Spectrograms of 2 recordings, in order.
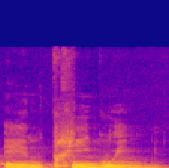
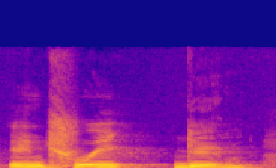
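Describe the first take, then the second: First: "intriguing" wrongly ending in "gwing"; mispronunciation. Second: "intriguing" slowly, as in-TREE-ging; correct pronunciation. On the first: Teacher rejects the U being pronounced, faulty demo. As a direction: put a w glide into "intriguing". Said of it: "Non, c'est pas intriguing". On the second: Teacher shows the middle is like tree, careful model. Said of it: "C'est intri-, tree, comme l'arbre". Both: Shown as a demonstration.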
